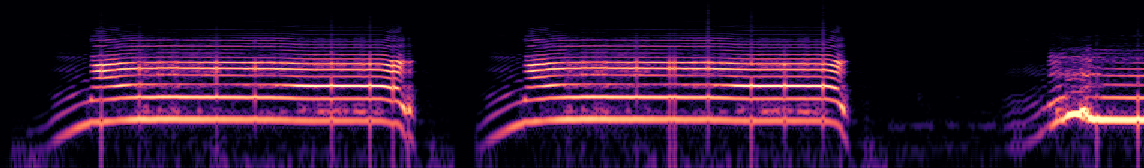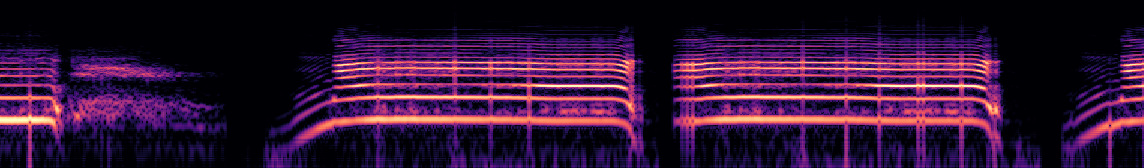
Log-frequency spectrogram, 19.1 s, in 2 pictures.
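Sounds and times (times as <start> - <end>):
cow mooing: 8.4 - 11.3.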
